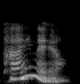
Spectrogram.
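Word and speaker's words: time: 이는 소리가 안 나니까. 그래서 이럴 때 앞집에 가서 받침으로 붙는다. 네, 타임이에요.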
